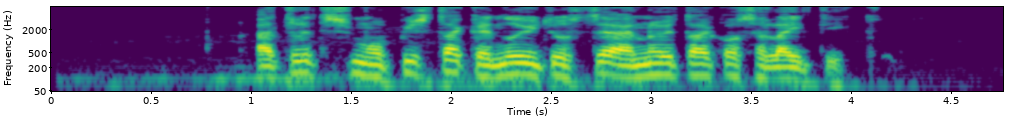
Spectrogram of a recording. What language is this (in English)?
Basque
